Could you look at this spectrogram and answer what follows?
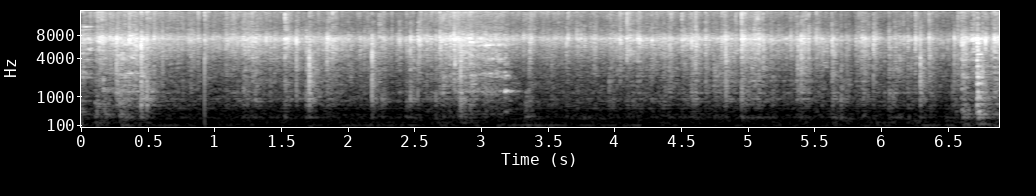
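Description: Rice frying in ghee and oil in a pan, stirred with a utensil: a steady close sizzle with scattered scraping and clinking strokes throughout, no talking.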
